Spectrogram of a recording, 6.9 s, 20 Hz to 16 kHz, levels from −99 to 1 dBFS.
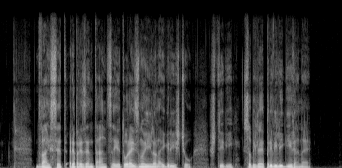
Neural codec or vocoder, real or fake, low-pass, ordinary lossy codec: none; real; 14.4 kHz; none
